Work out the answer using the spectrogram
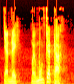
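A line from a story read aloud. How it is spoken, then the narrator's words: Angry shout. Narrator (Vietnamese): Ông tức mình mà quát lên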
